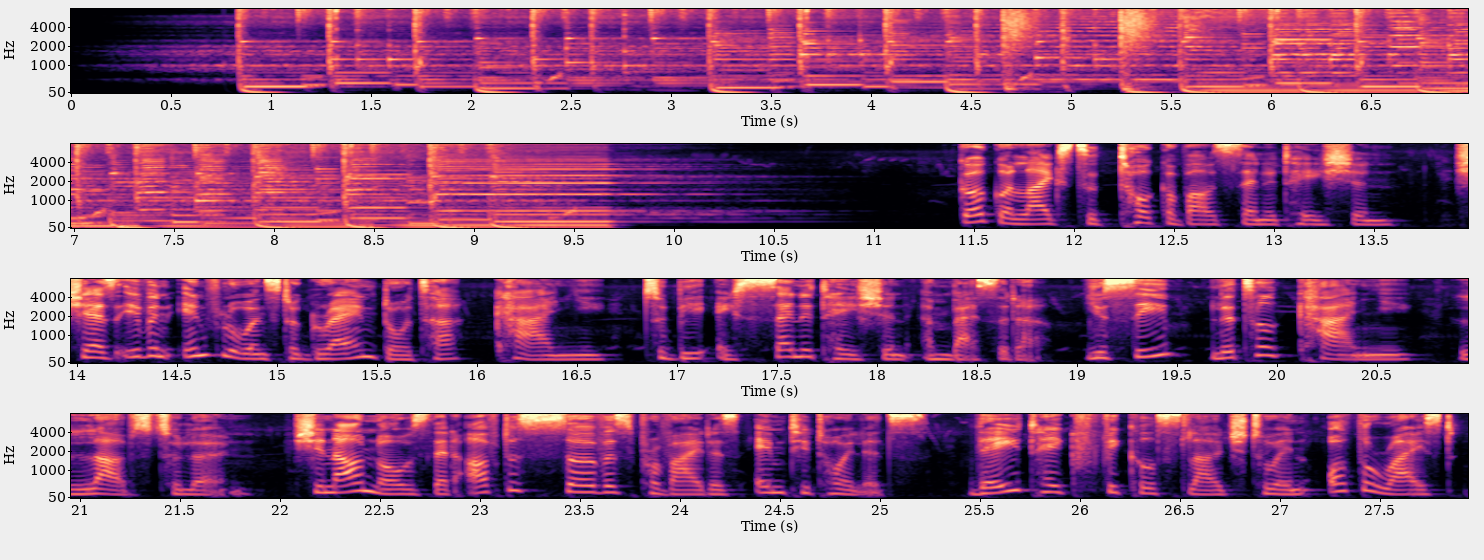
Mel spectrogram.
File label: English, Audio Soundbites; Sanitation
